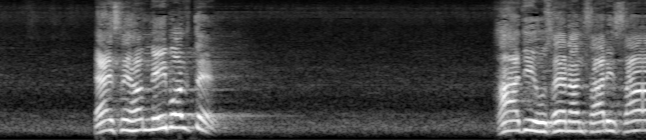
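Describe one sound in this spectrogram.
A middle-aged man speaks forcefully into a microphone, heard over a loudspeaker.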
